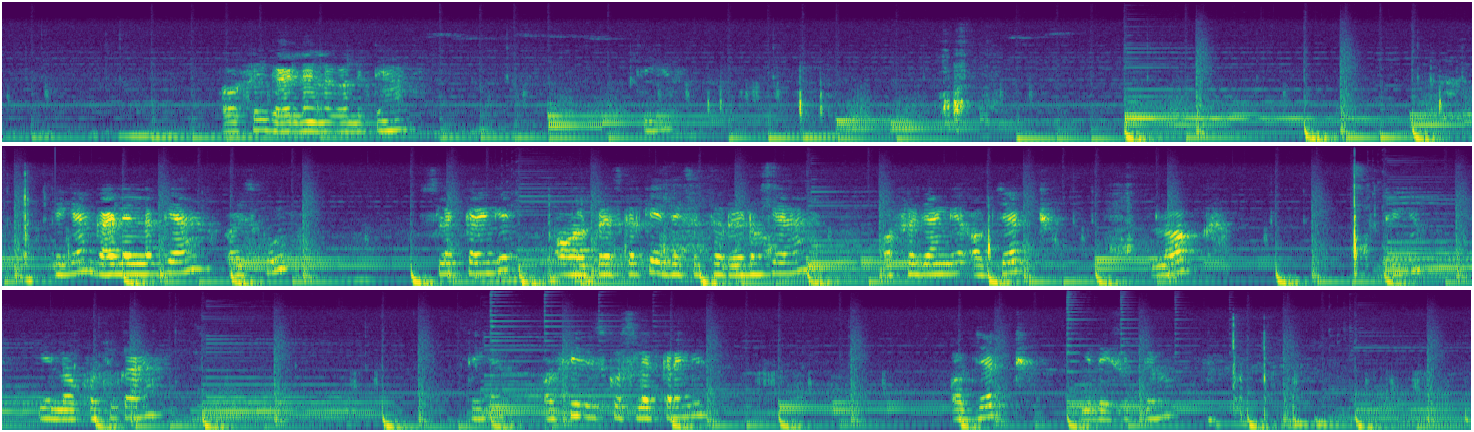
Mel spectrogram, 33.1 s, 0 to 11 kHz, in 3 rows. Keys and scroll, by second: 15.7 ctrl+a, 32.4 ctrl+s.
